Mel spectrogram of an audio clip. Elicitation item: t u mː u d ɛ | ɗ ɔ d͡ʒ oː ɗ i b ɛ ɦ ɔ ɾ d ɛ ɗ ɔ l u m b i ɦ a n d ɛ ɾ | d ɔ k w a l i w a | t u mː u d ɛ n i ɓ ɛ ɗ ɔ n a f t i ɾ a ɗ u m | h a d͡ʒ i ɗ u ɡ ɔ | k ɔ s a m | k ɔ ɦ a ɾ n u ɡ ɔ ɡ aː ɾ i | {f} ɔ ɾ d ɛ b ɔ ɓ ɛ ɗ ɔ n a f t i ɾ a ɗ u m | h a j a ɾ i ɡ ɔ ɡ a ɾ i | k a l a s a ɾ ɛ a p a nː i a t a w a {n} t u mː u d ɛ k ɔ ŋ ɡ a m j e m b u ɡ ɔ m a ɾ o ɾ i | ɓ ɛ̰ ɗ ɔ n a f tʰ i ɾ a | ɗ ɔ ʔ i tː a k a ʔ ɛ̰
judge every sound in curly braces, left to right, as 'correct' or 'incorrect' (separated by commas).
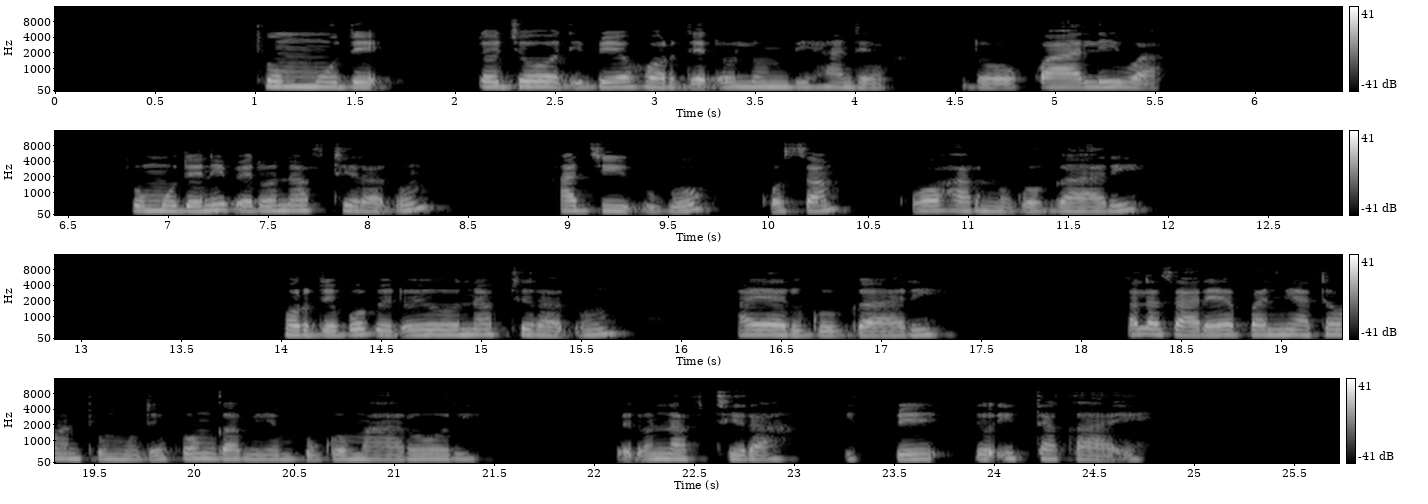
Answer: incorrect, correct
